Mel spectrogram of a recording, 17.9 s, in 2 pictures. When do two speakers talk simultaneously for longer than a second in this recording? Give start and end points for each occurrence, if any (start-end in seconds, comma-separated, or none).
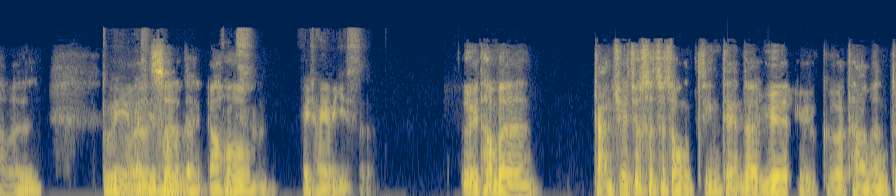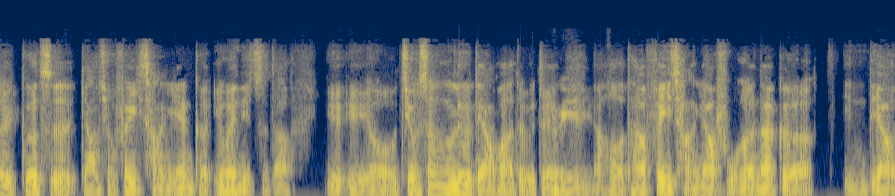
1.1-2.5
